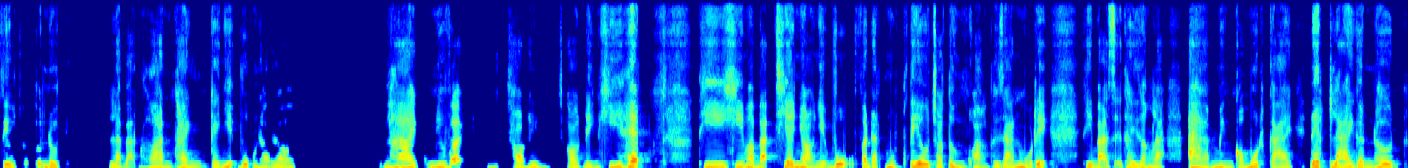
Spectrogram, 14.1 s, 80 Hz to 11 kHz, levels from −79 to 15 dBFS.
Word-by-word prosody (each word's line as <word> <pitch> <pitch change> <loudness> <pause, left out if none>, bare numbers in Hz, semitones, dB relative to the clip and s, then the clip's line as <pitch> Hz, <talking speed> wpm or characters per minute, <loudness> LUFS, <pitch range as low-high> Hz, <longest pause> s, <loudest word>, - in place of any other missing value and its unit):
tiêu 205 -1 +3
cho 225 - -15
tuần 190 -2 -1
đầu 170 -1 +3 0.5
là - - -1
bạn - - -7
hoàn 170 -3 0
thành 160 -3 -2
cái 155 - -2
nhiệm 220 +3 0
vụ 200 - +2
nào 160 -1 -3
đó. 155 +1 0 1.0
Thứ 185 - -3
hai 230 +1 +3
cũng 240 - -8
như 250 0 +1
vậy, 235 0 +3 0.4
cho 220 -1 -1
đến 170 -2 -4 0.2
cho 200 0 0
đến 165 -2 -4
khi 220 +4 0
hết. 320 +8 +7 0.6
Thì 245 -3 0
khi 275 +4 -1
mà 235 - +4
bạn 210 - +2
chia 250 -2 +3
nhỏ 230 -8 +3
nhiệm 165 - -4
vụ 205 +2 +3
và 155 - +3
đặt 160 +3 -3
mục 175 -2 +2
tiêu 230 -2 +7
cho 220 +1 -3
từng 195 -7 0
khoảng 135 - -4
thời 150 +1 -4
gian 200 +4 0
một 195 -5 +1
ấy, 235 - +3 0.3
thì 200 -6 0
bạn 165 - +1
sẽ - - -4
thấy 165 -1 -1
rằng 220 -2 -1
là: 155 -2 -1 0.2
"À, 185 -4 +3
mình 165 -2 0
có 165 - 0
một 225 +5 0
cái 150 +2 -1 0.2
deadline 240 -6 +4
gần 165 -4 +1
hơn 210 +3 +3
195 Hz, 245 wpm, -21 LUFS, 165-225 Hz, 1.0 s, hết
